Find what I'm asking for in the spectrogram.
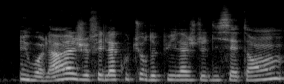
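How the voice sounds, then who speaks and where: Fairly even intonation in a woman's medium-pitched voice. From northern France. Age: 30s. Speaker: sewing and knitting vlogger. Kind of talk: casual vlog talk. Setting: at home. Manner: hesitant, many fillers.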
